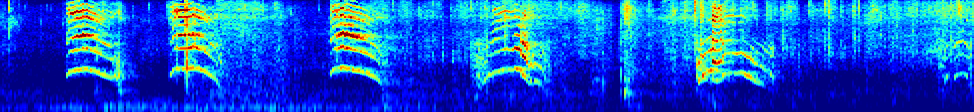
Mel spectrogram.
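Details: Ringworm-infected kitten abandoned on the street meows loudly while being washed with special shampoo; five or six arching meows in quick succession over a low background hum.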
